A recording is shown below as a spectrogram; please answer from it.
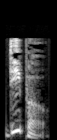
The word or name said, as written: depot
